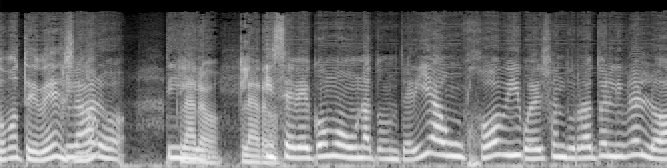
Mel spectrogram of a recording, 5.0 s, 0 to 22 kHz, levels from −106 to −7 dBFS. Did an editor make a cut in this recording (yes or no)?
yes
